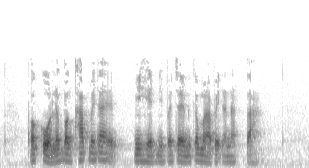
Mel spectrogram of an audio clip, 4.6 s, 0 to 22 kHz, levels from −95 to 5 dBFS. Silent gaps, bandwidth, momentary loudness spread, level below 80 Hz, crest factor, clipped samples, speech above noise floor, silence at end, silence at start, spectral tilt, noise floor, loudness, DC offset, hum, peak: none; 6.2 kHz; 13 LU; -74 dBFS; 20 dB; under 0.1%; 37 dB; 0.75 s; 0.45 s; -6 dB/octave; -72 dBFS; -35 LUFS; under 0.1%; none; -16 dBFS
